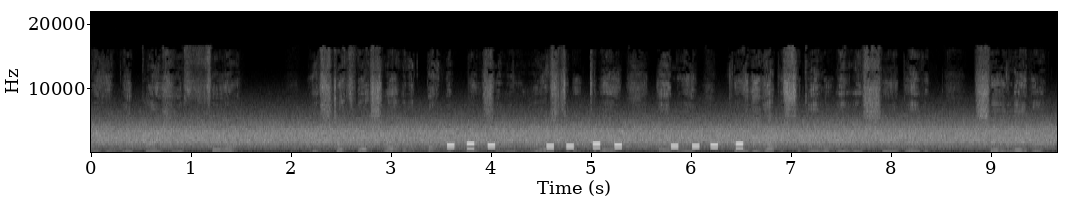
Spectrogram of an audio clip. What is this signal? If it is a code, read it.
DTMF, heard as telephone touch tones, dialled by hand, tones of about 70 ms, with phone line noise and speech in English. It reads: 030 1498 4786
